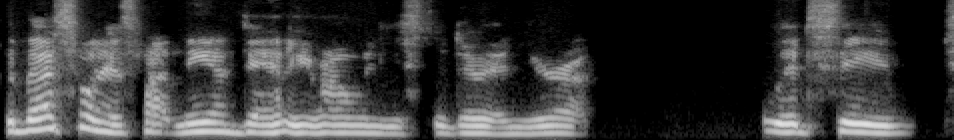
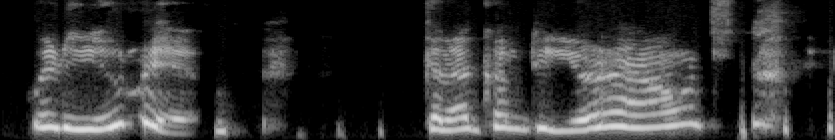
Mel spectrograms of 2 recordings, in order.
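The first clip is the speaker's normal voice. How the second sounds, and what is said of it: Old man voice, crazy friendly. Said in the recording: “old man voice ... try to get a little crazy, friendly”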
